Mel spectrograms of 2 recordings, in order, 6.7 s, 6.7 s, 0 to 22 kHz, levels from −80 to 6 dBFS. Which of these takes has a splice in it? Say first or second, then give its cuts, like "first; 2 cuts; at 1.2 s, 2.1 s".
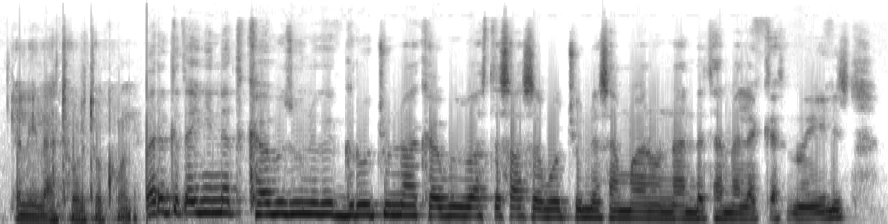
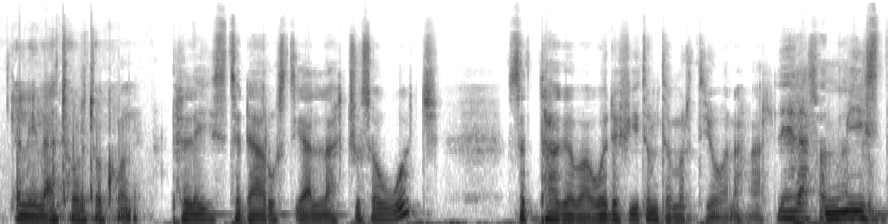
second; 1 cut; at 1.0 s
